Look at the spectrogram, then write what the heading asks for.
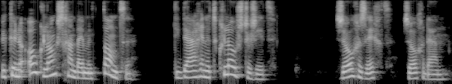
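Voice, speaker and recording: A woman's voice: fairly low pitch, expressive, a little slow. A woman from the Netherlands sharing a personal story as a reflection on a Bible passage, in a conversational way.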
